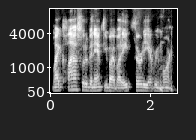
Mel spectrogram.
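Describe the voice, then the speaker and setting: A middle-aged man from Canada talks in an emphatic, storytelling way, with a loud voice at an ordinary pitch. He often checks in with the listener with a quick "right?" as a guest in an interview. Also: fairly even intonation. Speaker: guest author and consultant. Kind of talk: conversational interview.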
